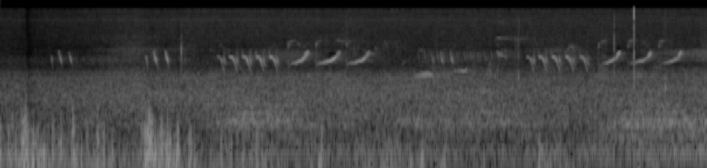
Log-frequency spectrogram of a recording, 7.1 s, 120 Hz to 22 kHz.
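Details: A common redshank (Tringa totanus) calls at Valkenburgse Meer, the Netherlands, in April 2017, giving quick runs of high, piping whistled notes, three to five a burst, some slurred upward, over heavy wind rumble.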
